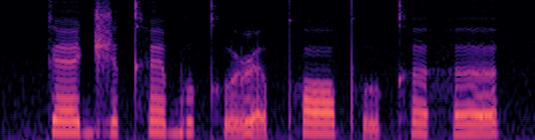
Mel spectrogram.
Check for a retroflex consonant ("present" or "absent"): present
